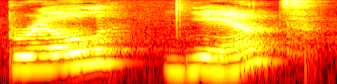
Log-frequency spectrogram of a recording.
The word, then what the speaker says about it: brilliant: Because you say brilliant, but we need to add in that extra O for say to spell.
